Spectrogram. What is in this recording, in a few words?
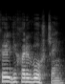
"coillcchorraghoirtein", Placenames, islay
